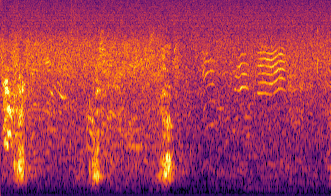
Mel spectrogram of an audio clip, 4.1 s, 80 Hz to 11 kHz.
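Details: Rottweiler barking during the 1994 ADRK Körung breed survey: three short, punchy barks about one second apart, followed by faint wavering whistle-like tones.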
